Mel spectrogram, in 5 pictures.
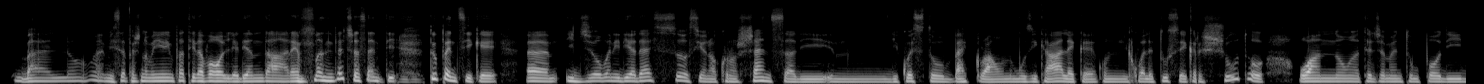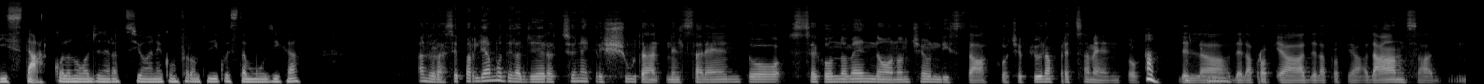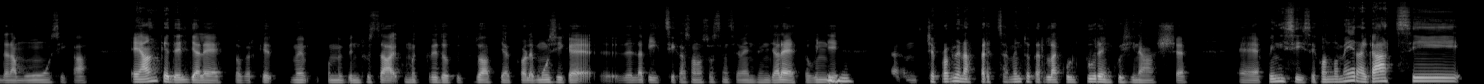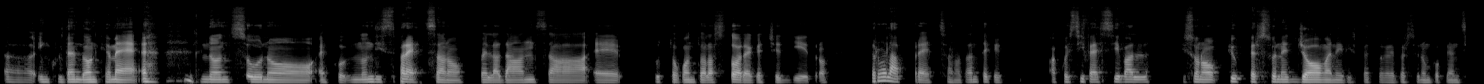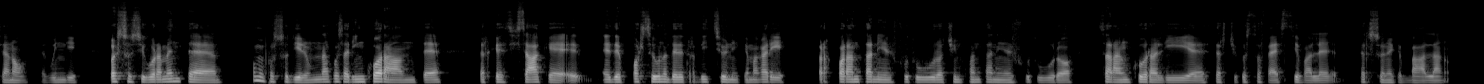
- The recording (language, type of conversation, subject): Italian, podcast, Quali tradizioni musicali della tua regione ti hanno segnato?
- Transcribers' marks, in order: laughing while speaking: "ma"; chuckle; chuckle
